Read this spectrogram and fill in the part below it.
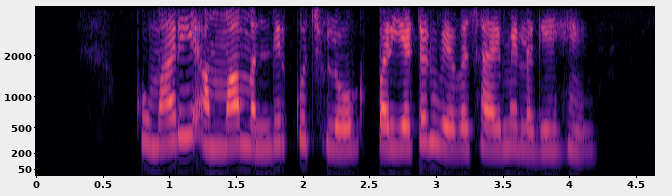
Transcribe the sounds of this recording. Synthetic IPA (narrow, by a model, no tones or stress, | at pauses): kʊmaːɾiɐmːamɐ̃nd̪ɪɾkʊt͡ʃʰloːɡpɐɾjəʈənʋjəʋəsaːimẽlɐɡeɦɛ̃ː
